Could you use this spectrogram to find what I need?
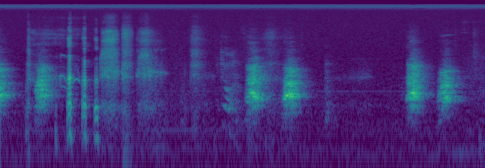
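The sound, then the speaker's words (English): A small female puppy barks loudly. A rapid, scrappy flurry of sharp sounds comes first, then two pairs of full barks separated by short pauses. “Bella's a bad girl, man. This dog is insane”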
